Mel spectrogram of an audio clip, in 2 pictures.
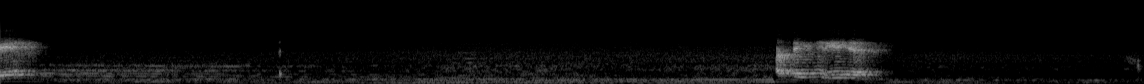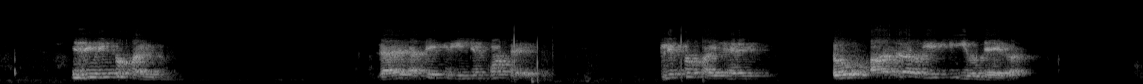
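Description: A middle-aged man lectures calmly into a headset microphone, speaking in short bursts with pauses.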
